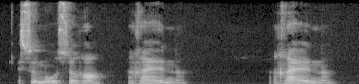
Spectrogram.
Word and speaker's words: reine: Ce mot sera reine. Reine. Si vous pouvez entendre, c'est un E qui est ouvert.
